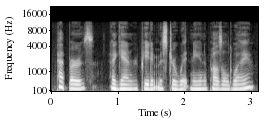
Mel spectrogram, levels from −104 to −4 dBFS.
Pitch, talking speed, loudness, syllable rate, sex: 170 Hz, 175 wpm, -16 LUFS, 5.6 syllables/s, female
